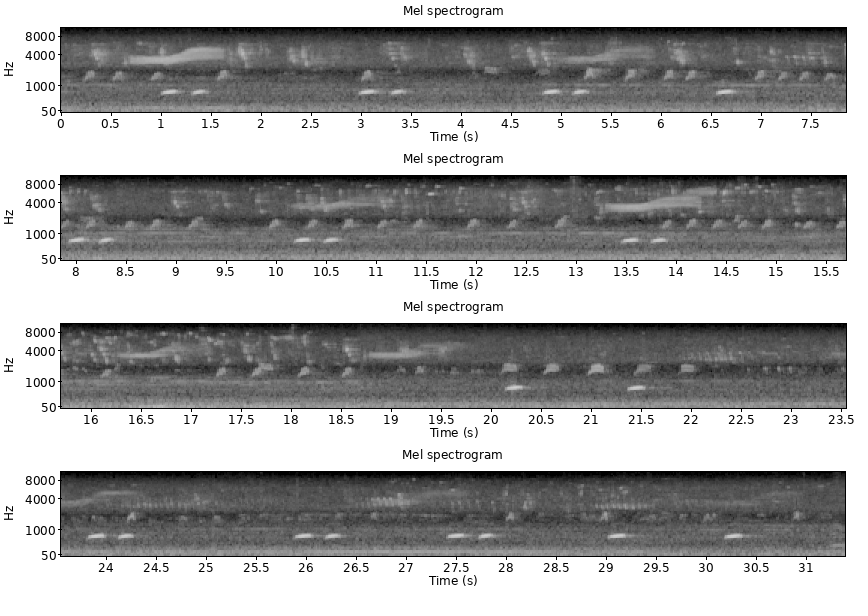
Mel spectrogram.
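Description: Eurasian hoopoe singing its low hooting song: short notes, mostly in pairs, repeated every couple of seconds, with a pause in the middle. Other small birds chirp and sing higher behind it.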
